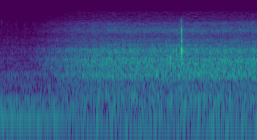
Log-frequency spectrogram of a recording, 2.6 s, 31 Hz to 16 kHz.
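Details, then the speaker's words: 2001 Ford F-250 Super Duty with a 5.4 Triton V8, idling after an oil change: a steady, even low rumble with no knocks or misses. Some of the noise comes from a slight exhaust leak on one side. "to that baby purr it legitimately does sound better guys"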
